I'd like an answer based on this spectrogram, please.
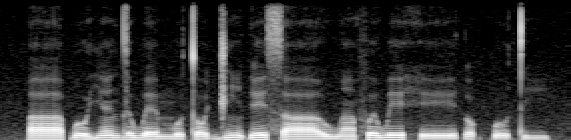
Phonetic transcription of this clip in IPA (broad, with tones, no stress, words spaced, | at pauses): aː˨ ɓo˨jɛ̃˧ də˧wɛ˨ mo˨tɔ˨d͡ʒĩ˦˨ɗe˦ saː˨wã˧fə˦we˦ heː˨ ɗɔ˧k͡po˨ti˨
